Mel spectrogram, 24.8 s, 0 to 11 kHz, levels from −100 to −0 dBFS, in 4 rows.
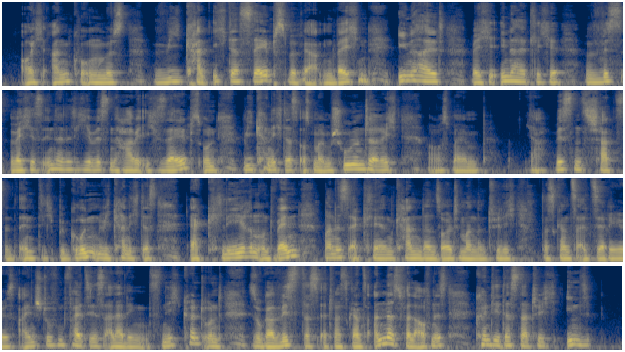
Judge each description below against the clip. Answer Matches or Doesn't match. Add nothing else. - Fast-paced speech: Doesn't match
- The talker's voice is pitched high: Doesn't match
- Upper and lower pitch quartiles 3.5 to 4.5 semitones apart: Matches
